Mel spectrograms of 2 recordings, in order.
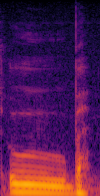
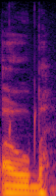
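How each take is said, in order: First: The vowel is a long oo sound. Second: The vowel is an oh sound. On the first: The speaker calls it right. "it's like got the long vowel sound" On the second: The speaker calls it wrong. "as opposed to"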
